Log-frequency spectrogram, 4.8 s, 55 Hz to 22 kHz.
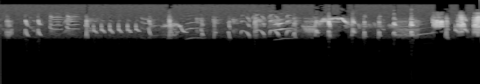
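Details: In Wittlich, Germany, 2018, a common linnet sings a lively twittering medley of rapid repeated chirps, downslurred whistles and buzzy trills, growing louder toward the end.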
